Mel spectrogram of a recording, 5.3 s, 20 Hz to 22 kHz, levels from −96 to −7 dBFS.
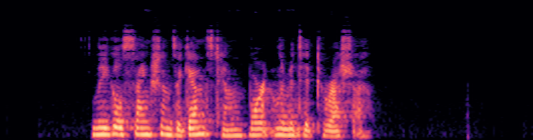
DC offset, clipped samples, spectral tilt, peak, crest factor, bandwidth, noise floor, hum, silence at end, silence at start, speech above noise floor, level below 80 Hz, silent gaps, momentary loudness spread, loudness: under 0.1%; under 0.1%; -6.5 dB/octave; -4 dBFS; 18 dB; 9.2 kHz; -84 dBFS; none; 1.65 s; 0.9 s; 64 dB; -62 dBFS; none; 8 LU; -21 LUFS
